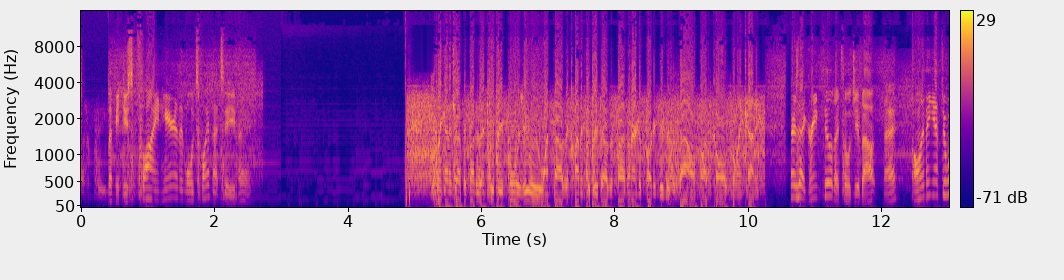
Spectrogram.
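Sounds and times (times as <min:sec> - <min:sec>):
voice over aircraft radio: 0:00.0 - 0:02.6, 0:05.3 - 0:13.0.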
